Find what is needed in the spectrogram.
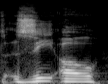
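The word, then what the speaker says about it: Zócalo: So it's spelled Zocalo, but it's pronounced Zocalo.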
